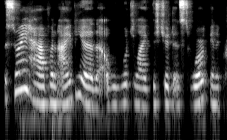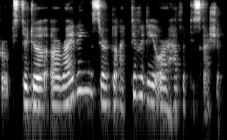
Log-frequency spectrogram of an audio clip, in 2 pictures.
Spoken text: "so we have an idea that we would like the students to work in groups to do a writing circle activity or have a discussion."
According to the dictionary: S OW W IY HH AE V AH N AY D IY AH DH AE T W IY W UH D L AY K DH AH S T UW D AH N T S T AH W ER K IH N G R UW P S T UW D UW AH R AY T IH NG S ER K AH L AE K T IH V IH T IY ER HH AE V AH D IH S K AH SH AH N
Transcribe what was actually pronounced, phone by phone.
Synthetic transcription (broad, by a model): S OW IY HH AE V AH N AY D IY AH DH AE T W IY W UH D L AY K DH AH S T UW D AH N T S W ER K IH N G R UW P S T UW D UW AH R AY T IH NG S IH K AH L AE K T IH V IH T IY ER HH AE V AH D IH S K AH SH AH N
